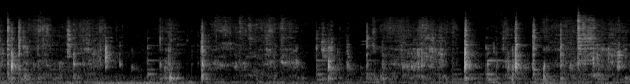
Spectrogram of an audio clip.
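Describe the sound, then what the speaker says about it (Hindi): A utensil stirring beef nihari with garam masala in a cooking pot, repeated scraping and clinking against the metal over a faint sizzle, close and steady with no voice. "अब हम इसमें गरम मसाला ऐड करेंगे, अच्छे से इसको मिक्स कर लेंगे"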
